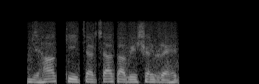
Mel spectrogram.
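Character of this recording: a quantiser's noise floor 6-bit, dither none; Vorbis

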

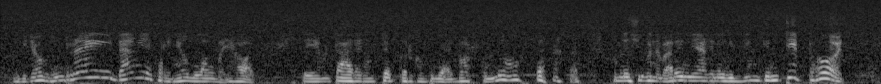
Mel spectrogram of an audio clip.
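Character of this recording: phasing stages 2, 2.1 Hz, lowest notch 550–1700 Hz; a quantiser's noise floor 8-bit, dither triangular; a shimmering, thickened sound

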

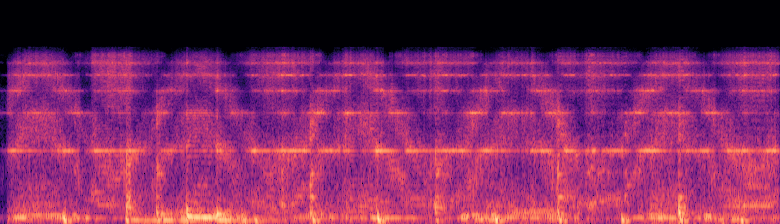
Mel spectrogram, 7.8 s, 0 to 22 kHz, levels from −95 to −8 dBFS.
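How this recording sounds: a buzz of ramps at a fixed pitch in blocks of 32 samples; phasing stages 6, 0.63 Hz, lowest notch 150–1100 Hz; tremolo triangle 1.1 Hz, depth 40%; Opus

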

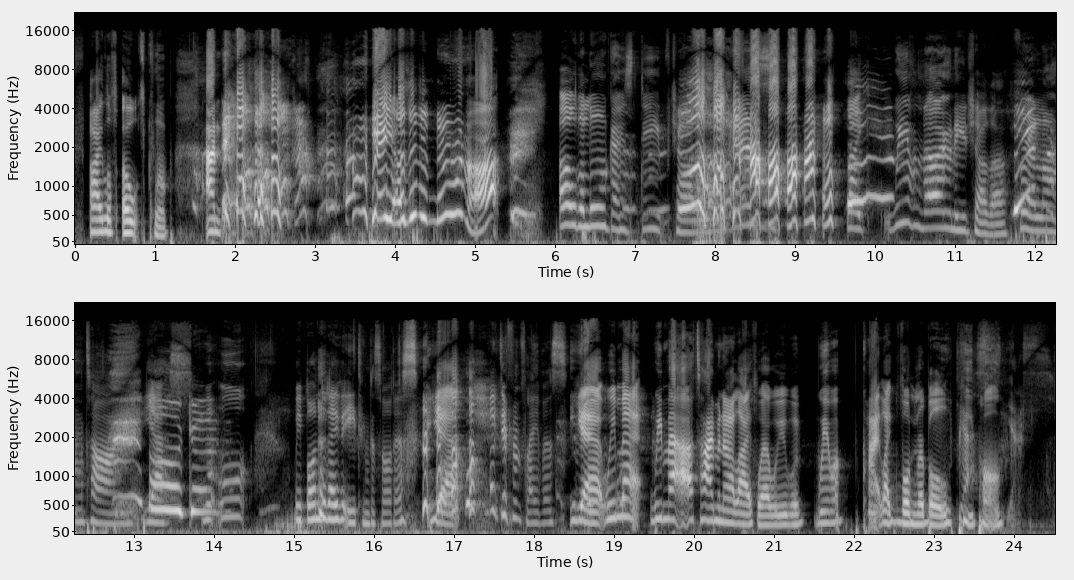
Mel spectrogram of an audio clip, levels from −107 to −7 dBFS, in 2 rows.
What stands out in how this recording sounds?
phasing stages 4, 0.54 Hz, lowest notch 470–2300 Hz

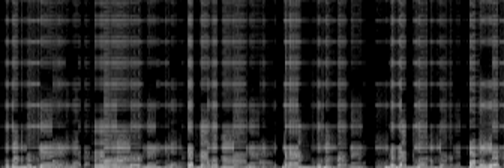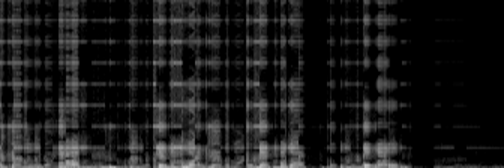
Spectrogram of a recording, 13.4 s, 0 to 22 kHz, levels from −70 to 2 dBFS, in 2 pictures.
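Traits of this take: a buzz of ramps at a fixed pitch in blocks of 16 samples; tremolo saw down 0.8 Hz, depth 95%; notches that jump at a steady rate 5.8 Hz 480–5400 Hz

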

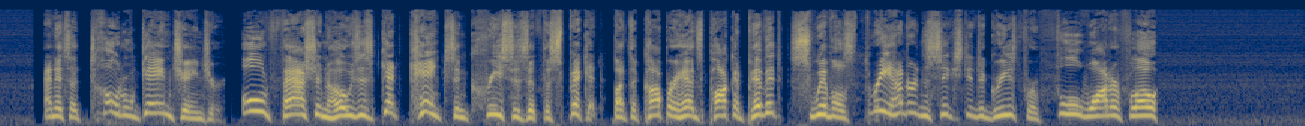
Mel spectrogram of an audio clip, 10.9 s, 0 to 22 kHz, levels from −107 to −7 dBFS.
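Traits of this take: noise floor -71 dBFS; spectral tilt -3.0 dB/octave

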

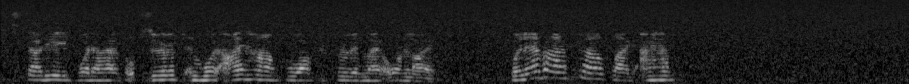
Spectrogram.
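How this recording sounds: tremolo triangle 9.4 Hz, depth 60%; a quantiser's noise floor 8-bit, dither triangular; a shimmering, thickened sound

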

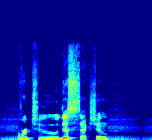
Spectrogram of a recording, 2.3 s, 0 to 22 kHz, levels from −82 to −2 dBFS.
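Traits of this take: a quantiser's noise floor 12-bit, dither none; tremolo triangle 1.3 Hz, depth 85%

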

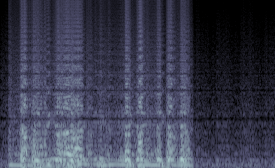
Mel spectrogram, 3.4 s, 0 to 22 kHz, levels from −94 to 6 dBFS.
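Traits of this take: a buzz of ramps at a fixed pitch in blocks of 32 samples; phasing stages 6, 3.3 Hz, lowest notch 350–2800 Hz; aliases and images of a low sample rate 1.2 kHz, jitter 0%; a shimmering, thickened sound

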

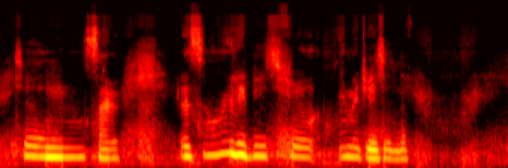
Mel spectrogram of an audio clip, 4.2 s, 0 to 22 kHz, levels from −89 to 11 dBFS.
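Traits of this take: a quantiser's noise floor 12-bit, dither none; chopped level 2.6 Hz, depth 60%, duty 35%; phasing stages 4, 1 Hz, lowest notch 470–2300 Hz; Opus

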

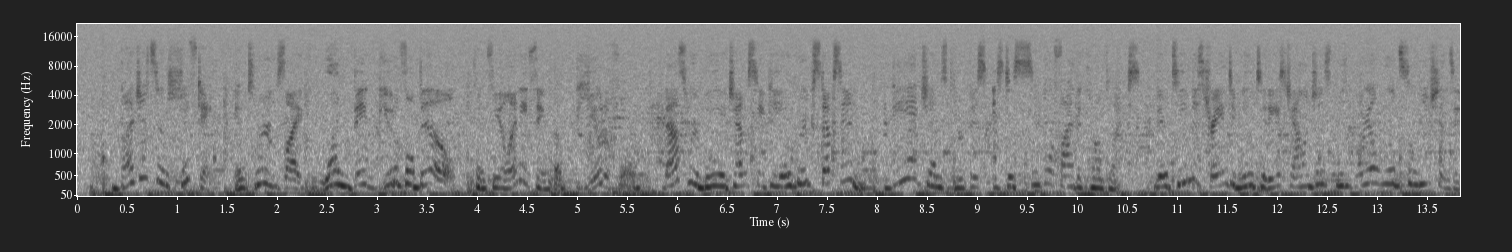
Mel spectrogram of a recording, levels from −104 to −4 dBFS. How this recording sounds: phasing stages 2, 1.3 Hz, lowest notch 210–2400 Hz; a quantiser's noise floor 6-bit, dither triangular; a shimmering, thickened sound

